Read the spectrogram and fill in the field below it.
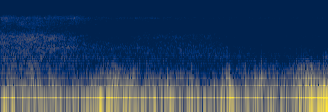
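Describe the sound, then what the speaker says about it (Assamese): Wind gusts and buffets against the microphone in a low, rumbling rush that swells louder toward the end. "খুব ঠাণ্ডা বতাহ মাৰি আছে আৰু খুব অলপ অলপ বৰষুণ দি আছে।"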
